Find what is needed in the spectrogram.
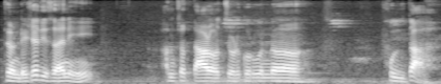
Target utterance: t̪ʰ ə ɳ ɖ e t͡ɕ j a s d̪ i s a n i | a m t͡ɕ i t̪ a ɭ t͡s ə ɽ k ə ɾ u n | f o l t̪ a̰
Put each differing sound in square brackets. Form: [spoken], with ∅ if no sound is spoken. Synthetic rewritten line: t̪ʰ ə ɳ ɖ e t͡ɕ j a [∅] d̪ i s a n i | a m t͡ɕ [a] t̪ a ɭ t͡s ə ɽ k ə ɾ [uː] n | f [u] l t̪ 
